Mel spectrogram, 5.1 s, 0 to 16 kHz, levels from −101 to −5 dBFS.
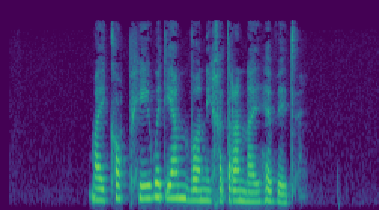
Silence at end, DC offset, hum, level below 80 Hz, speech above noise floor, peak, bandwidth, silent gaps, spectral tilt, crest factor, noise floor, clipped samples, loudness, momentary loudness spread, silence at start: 1.15 s; under 0.1%; none; -80 dBFS; 50 dB; -12 dBFS; 11.5 kHz; none; -6 dB/octave; 20 dB; -79 dBFS; under 0.1%; -30 LUFS; 8 LU; 1.2 s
